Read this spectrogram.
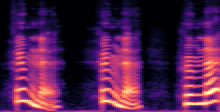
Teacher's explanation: O Y vai ter som de U, umlaut, que é a boca de U falando I. Então vai ficar hü.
